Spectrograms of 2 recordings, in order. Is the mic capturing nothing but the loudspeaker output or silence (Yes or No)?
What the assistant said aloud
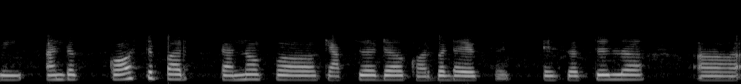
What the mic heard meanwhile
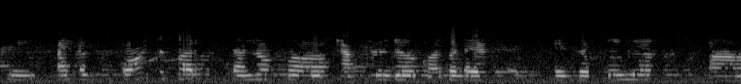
Yes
